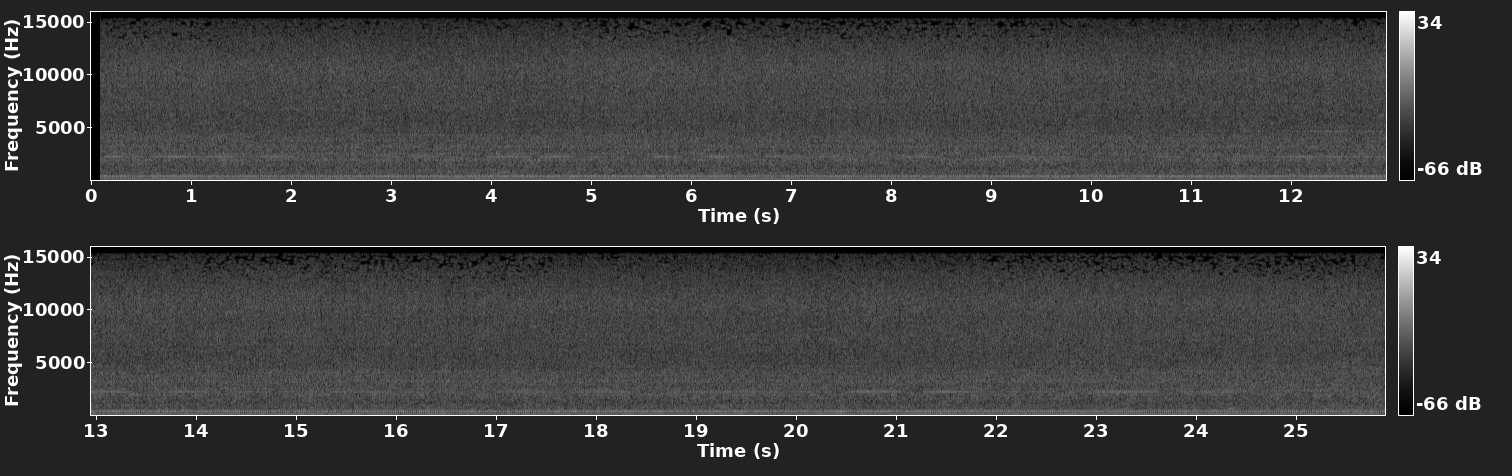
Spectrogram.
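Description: Steady motor hum with an even hiss over it, from an aquarium's pump or filter equipment running without change.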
